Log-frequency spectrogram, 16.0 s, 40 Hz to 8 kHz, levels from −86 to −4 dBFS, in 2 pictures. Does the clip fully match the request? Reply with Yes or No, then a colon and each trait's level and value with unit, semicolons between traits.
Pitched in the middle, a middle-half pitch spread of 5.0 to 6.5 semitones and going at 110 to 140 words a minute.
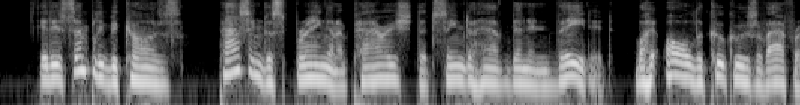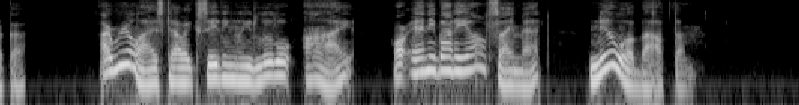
Yes: medium, 145 Hz; wide, 5.4 semitones; slow, 135 wpm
